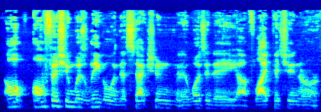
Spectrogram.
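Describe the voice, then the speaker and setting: A middle-aged man giving casual, excited commentary while fishing outdoors by a creek, recorded on a head-mounted action camera. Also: low voice, slightly rough, dry recording. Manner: excited exclamations, folksy talk. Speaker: fishing vlogger. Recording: outdoor action camera with loud water noise. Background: rushing water noise.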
